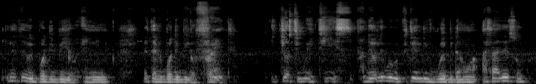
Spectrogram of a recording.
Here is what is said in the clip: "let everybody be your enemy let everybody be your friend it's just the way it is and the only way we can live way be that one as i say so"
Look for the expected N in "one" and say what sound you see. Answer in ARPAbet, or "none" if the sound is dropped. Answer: none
